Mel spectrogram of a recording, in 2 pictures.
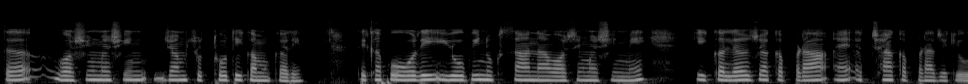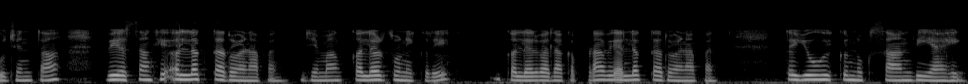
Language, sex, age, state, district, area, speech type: Sindhi, female, 30-45, Maharashtra, Mumbai Suburban, urban, spontaneous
